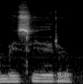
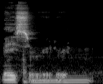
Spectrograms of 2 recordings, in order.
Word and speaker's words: macerator: Is it called an emaciator? Oh, no, not an emaciator. What is it? Macerator.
